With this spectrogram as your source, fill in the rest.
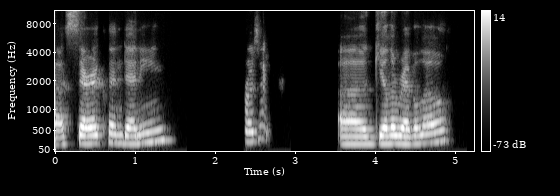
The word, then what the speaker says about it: Arevalo: Gil Arevalo. Arevalo? Am I saying it wrong? My dad, when he came here, he changed our name. He pronounces it as Yes, and I do, and my grandchildren, Arevalo.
